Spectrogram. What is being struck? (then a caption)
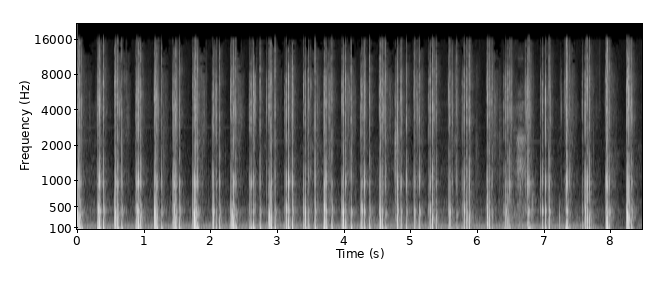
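Inflated rubber basketball. Fingertips and short nails tap and scratch the pebbled rubber surface of a full-size orange Wilson basketball, hollow and inflated, held against the mic. About 35 quick, uneven, dull thumps with a low hollow body are heard, each cut short and laced with brief scratchy rasps across the pebbling.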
